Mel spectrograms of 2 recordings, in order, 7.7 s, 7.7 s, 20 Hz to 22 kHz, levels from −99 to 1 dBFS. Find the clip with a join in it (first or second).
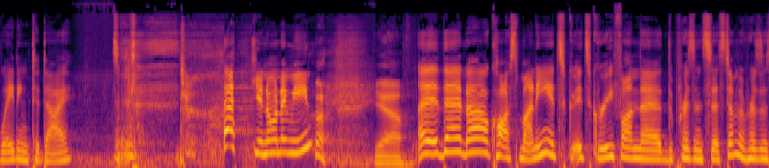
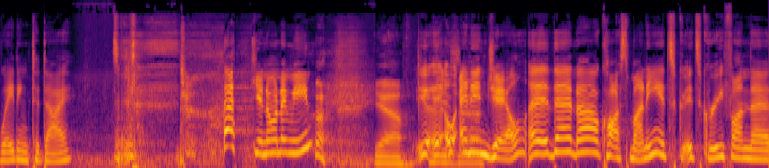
first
